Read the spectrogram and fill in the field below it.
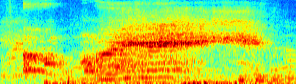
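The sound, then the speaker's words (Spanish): A newborn baby cries in a sustained, strained wail with a rising and falling pitch, fairly loud, continuing for the whole moment without any talking. “El llanto del bebé representa el sueño alcanzado.”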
